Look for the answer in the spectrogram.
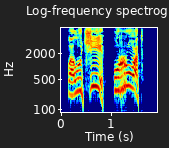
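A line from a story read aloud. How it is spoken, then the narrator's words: Piercing shout. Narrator (Russian): пронзительно выкрикнул Ярис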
